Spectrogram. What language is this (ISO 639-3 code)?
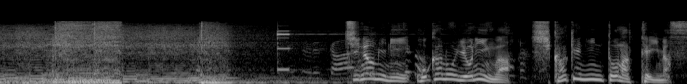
jpn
